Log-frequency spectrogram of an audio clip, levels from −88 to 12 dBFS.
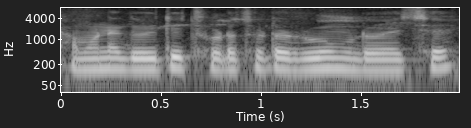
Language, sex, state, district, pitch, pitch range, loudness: Bengali, male, West Bengal, Cooch Behar, 145 Hz, 140-150 Hz, -15 LUFS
